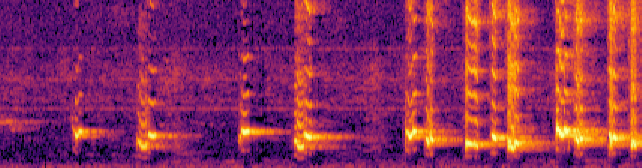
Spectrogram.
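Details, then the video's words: Yellow-vented bulbul long song for training other birds: spaced single whistled notes at first, then a quickening flurry of bubbly, chattering phrases with falling slurs. "TRUCUKAN GACOR ROPELAN PANJANG"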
